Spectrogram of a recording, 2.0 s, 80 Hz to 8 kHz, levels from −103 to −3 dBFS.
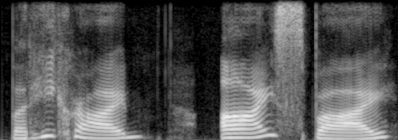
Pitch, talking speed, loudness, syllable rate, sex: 240 Hz, 150 wpm, -17 LUFS, 3.3 syllables/s, female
